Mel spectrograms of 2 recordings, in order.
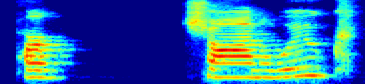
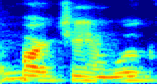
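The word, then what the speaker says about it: Park Chan-wook: Park Chan Wuk.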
